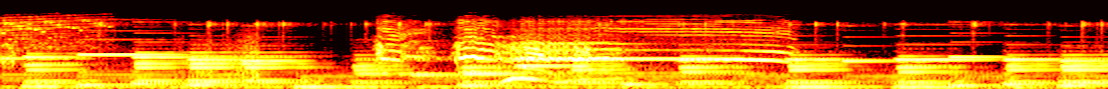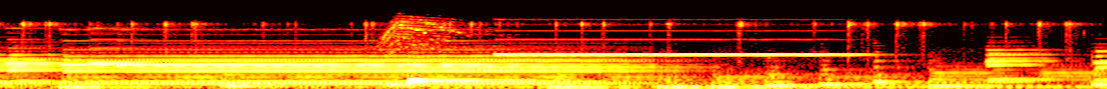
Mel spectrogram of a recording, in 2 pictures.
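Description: A cucco crows in Ocarina of Time to wake the sleeping Talon, a bright, wavering cock-a-doodle call rising over a steady, music-like game backdrop, followed by a second crow, with no talking.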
